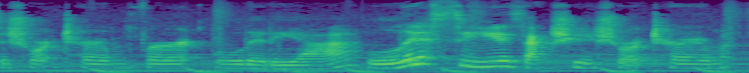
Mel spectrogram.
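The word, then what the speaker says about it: Lissie: similar sound so i have the name liddy lissy and lenny so l i d d i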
